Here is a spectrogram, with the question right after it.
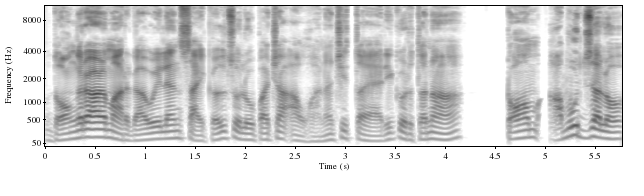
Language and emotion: Goan Konkani, fearful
